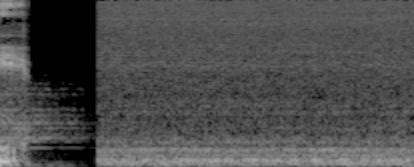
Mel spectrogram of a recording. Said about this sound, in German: Dieses Rauschen ist das ARD-Studio in London.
